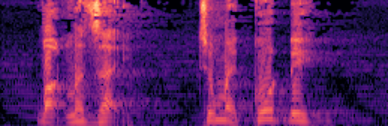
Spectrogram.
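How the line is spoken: Protective angry shout. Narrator (Vietnamese): hét lên

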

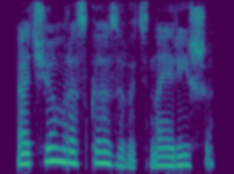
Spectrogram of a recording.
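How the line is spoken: Wry, tired question. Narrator (Russian): Усмехнулся и устало спросил

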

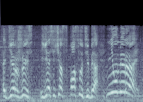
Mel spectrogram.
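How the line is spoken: Shouting again. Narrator (Russian): Вновь крикнул

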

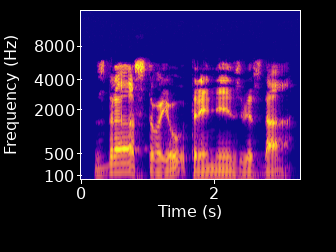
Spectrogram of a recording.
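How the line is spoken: Silky voice. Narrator (Russian): сказал шелковым голосом

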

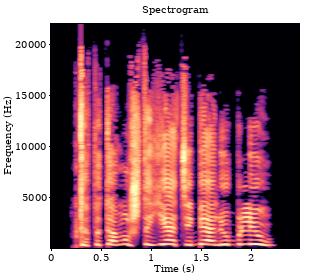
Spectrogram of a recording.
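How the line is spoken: Shout. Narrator (Russian): закричала Элис

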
